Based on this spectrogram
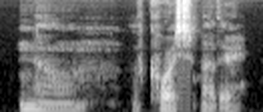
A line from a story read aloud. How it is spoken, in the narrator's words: the filly murmured ... almost entirely out of habit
